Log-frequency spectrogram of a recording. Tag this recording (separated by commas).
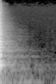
Tap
